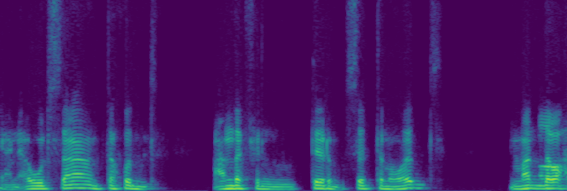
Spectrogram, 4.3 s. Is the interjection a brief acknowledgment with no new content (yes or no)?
yes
